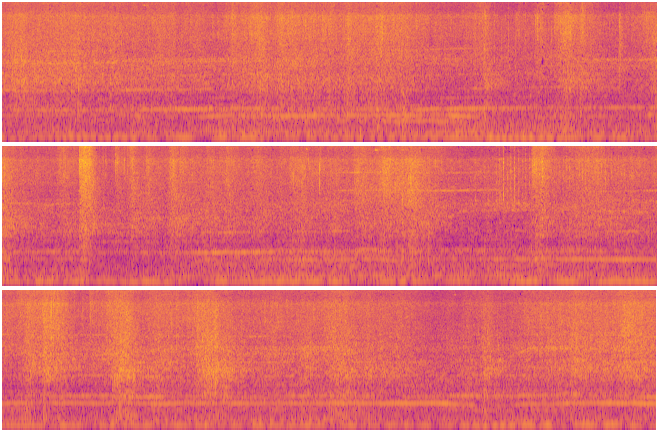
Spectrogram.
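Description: A tracked loader's diesel engine rumbles and whines steadily nearby.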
